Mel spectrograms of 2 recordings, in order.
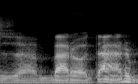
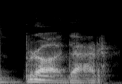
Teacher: Here in Persian you have a word medial epenthesis of a that breaks the consonant cluster. So bra becomes bara, bradar becomes barodar.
